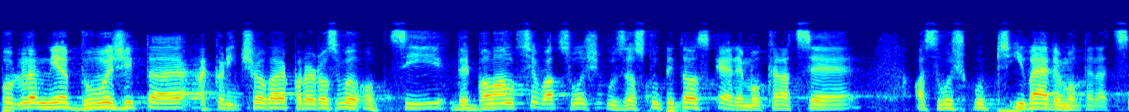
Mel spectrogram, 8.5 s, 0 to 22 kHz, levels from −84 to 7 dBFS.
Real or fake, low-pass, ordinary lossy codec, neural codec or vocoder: fake; 7.2 kHz; Opus, 32 kbps; codec, 16 kHz, 0.5 kbps, X-Codec, HuBERT features, trained on balanced general audio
